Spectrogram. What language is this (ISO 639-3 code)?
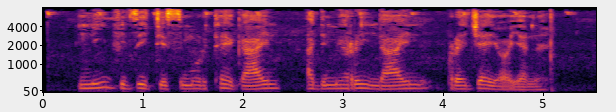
epo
